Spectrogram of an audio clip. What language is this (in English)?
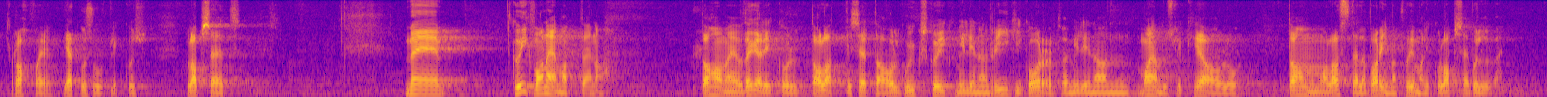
Estonian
